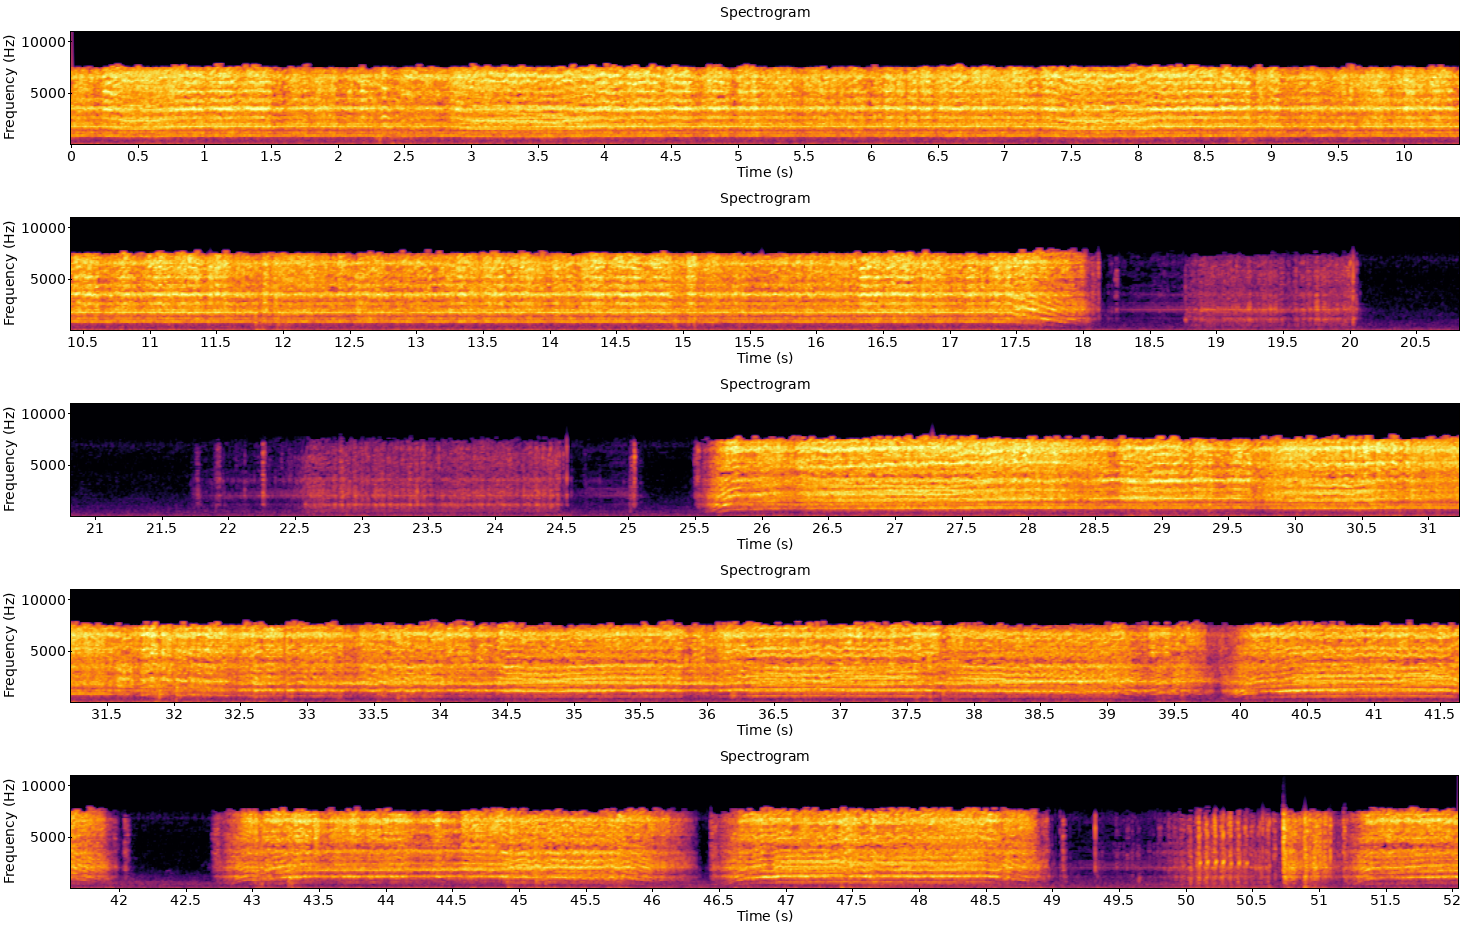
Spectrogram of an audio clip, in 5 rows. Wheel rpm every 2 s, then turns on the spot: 230, 230, 230, 230, 230, 230, 240, 230, 190, 10, 0, 10, 40, 210, 230, 220, 170, 160, 160, 120, 120, 90, 130, 120, 60, 60.
18-20 22-24 48-50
